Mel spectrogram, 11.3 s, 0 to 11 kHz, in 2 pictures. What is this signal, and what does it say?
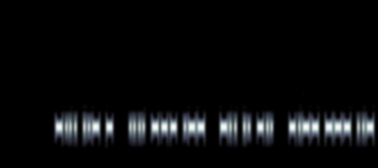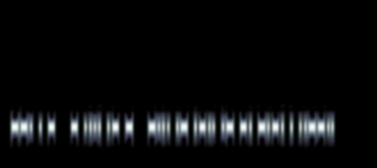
Morse code, heard as a keyed tone, about 36 wpm, 700 Hz. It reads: BUT HOW DID YOU GET THAT BALANCE?
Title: Sentences from Top 1000 Words - Review Part 6 - 35wpm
